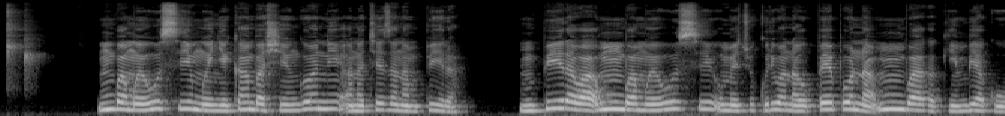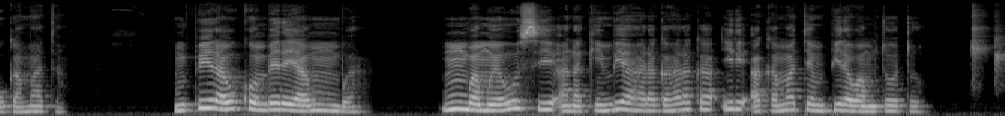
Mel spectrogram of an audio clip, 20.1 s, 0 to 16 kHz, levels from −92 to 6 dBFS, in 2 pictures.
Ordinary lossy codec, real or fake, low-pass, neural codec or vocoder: none; real; 14.4 kHz; none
